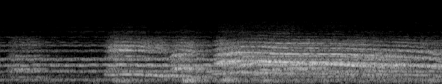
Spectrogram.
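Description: Opera singing voices with orchestra in a live stage recording, swelling louder about a second in, with the voices' pitch sliding downward in the second half.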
